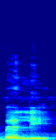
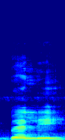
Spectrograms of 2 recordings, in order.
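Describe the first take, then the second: No difference in how they are said.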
